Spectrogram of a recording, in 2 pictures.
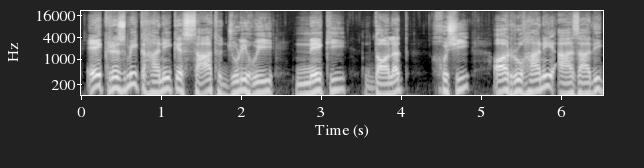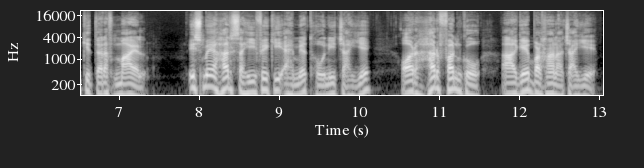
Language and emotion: Urdu, neutral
